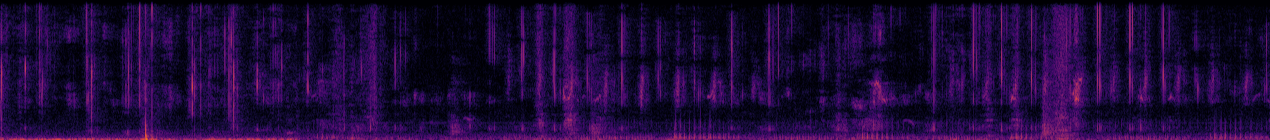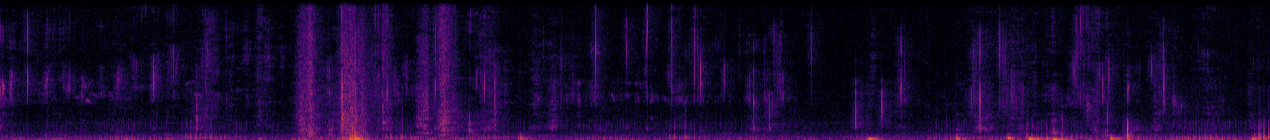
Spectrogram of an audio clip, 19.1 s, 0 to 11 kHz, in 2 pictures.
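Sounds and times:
ferret chewing and licking: 0:00.0 - 0:19.0.

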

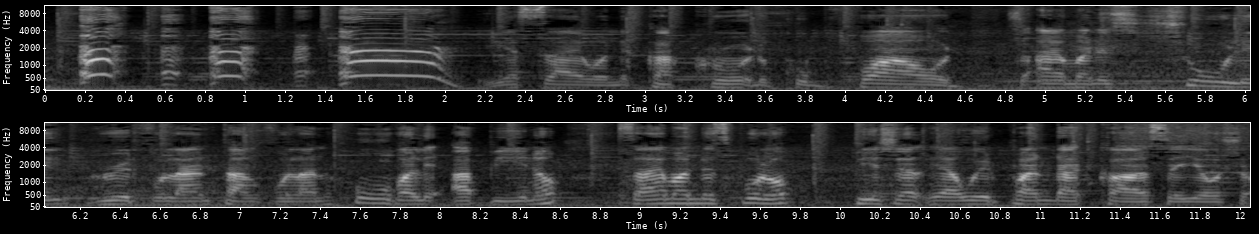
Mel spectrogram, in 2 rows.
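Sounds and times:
man imitating rooster crow: 0:00.1 - 0:02.2.

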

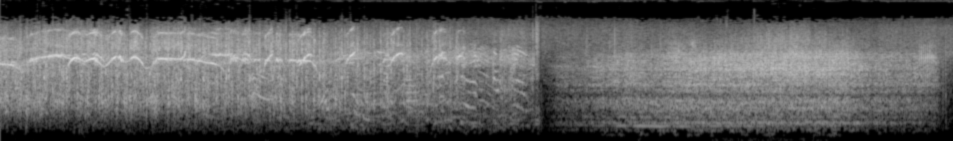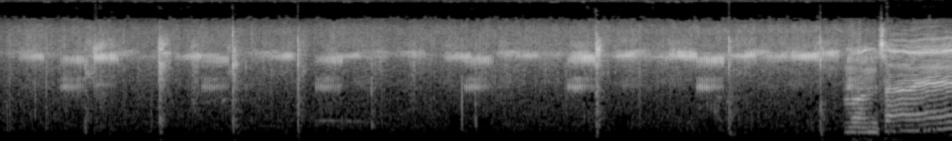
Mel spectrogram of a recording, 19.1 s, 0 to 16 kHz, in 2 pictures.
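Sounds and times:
frogs calling in chorus: 0:03.0 - 0:19.0.

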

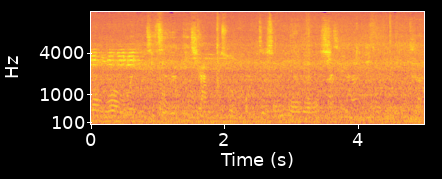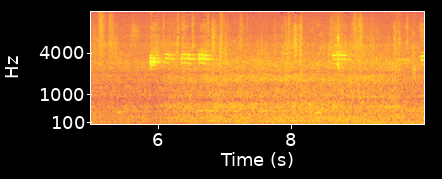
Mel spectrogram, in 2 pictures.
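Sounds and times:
street traffic rumble and hiss: 0:00.0 - 0:10.0.

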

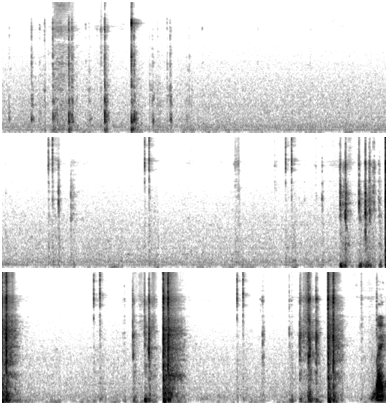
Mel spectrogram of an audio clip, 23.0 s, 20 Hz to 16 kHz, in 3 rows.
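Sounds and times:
computer keyboard clicks: 0:00.6 - 0:03.5, 0:08.6 - 0:09.2, 0:10.5 - 0:10.8, 0:13.1 - 0:15.7, 0:17.2 - 0:19.0, 0:20.0 - 0:22.2
mouse clicks: 0:08.6 - 0:09.2, 0:10.5 - 0:10.8, 0:13.1 - 0:13.6, 0:17.2 - 0:17.5, 0:20.0 - 0:20.3.

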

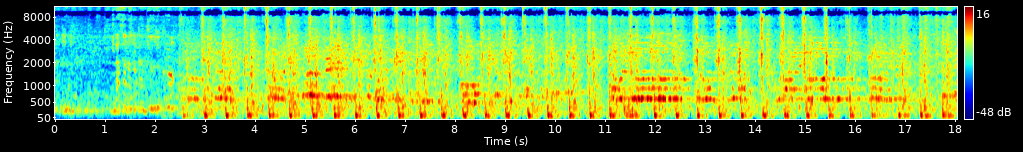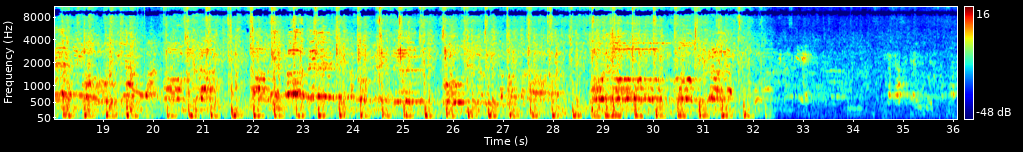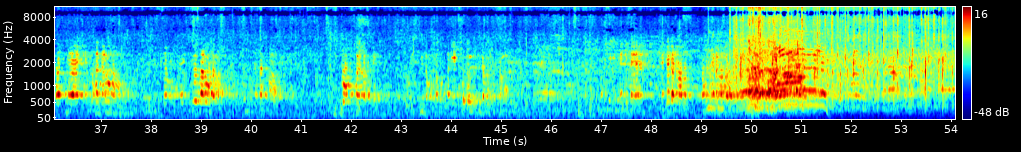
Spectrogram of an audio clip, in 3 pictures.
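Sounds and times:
crowd chanting in unison: 0:02.2 - 0:32.5
bass drum beating: 0:02.5 - 0:32.3.

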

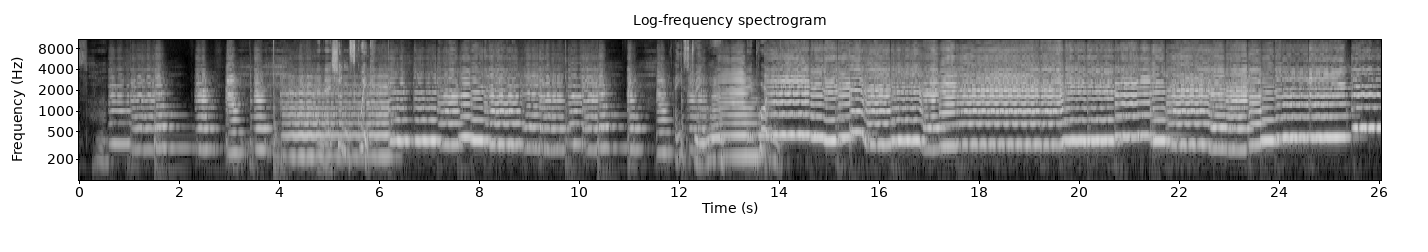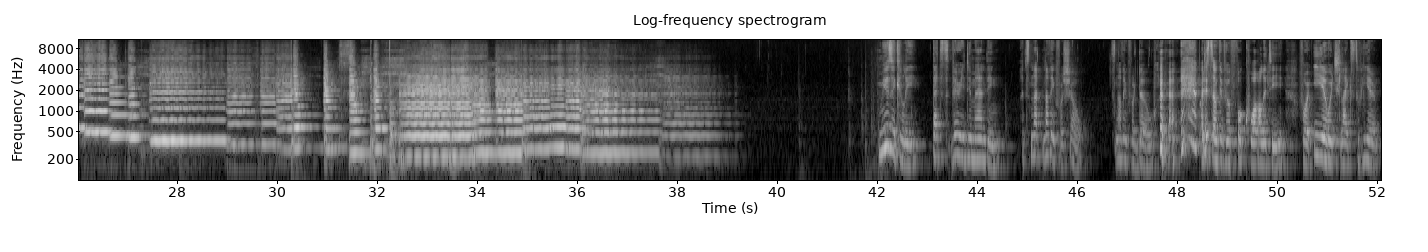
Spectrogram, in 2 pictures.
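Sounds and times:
solo cello melody: 0:00.4 - 0:39.5.

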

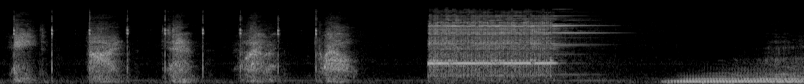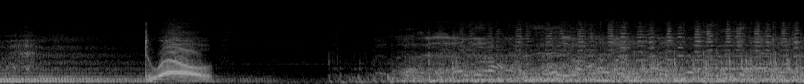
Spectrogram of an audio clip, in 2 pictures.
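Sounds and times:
bell ringing: 0:04.3 - 0:06.3
low buzzing drone: 0:06.6 - 0:11.8.

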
